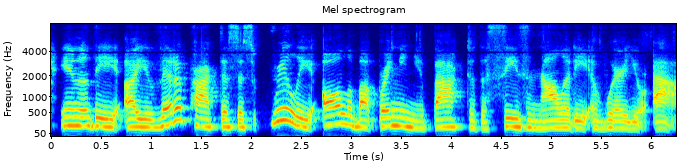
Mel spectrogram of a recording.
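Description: Speaking with a Japanese accent, a woman uses a fairly low pitch, ordinary pitch variation and a moderate pace with hardly any pauses, against a quiet background. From Japan, Kumamoto (Kyushu). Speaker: wellness practitioner. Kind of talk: interview. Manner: direct, blunt.

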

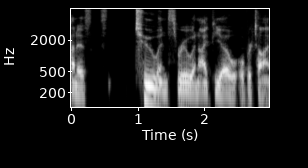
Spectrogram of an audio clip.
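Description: A man speaks with a very deep, low pitch and a dark, mellow tone. The recording is very clean with a silent background and a dry, close sound with no echo. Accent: Canadian. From rural Canada. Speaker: HR executive. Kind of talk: interview.

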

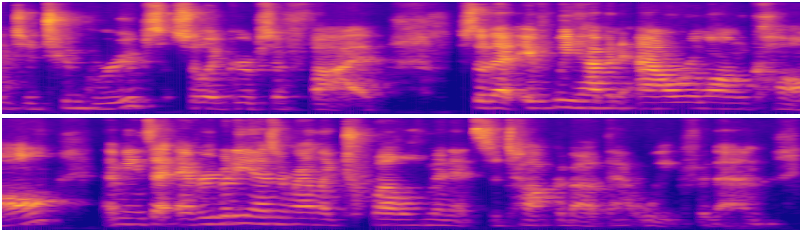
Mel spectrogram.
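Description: Fairly quick speech from a woman with an American accent and medium pitch, over noticeable background noise. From Boston, US Northeast. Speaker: life coach. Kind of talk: interview.

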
